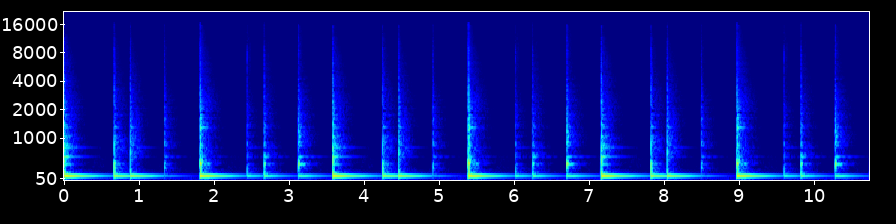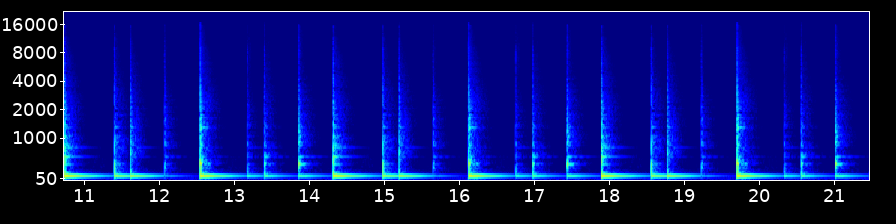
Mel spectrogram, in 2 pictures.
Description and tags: drum rythm1
drums, drum, loop, beat, Asian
